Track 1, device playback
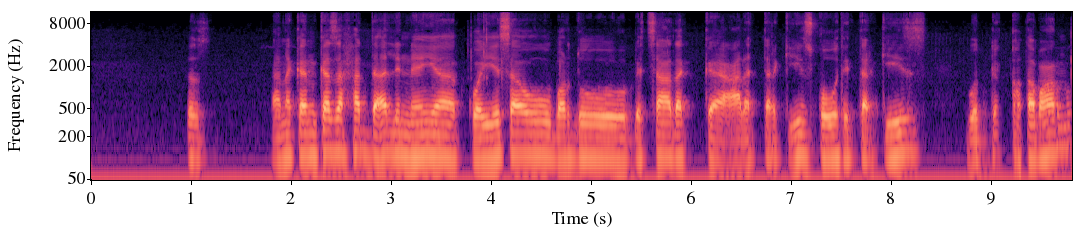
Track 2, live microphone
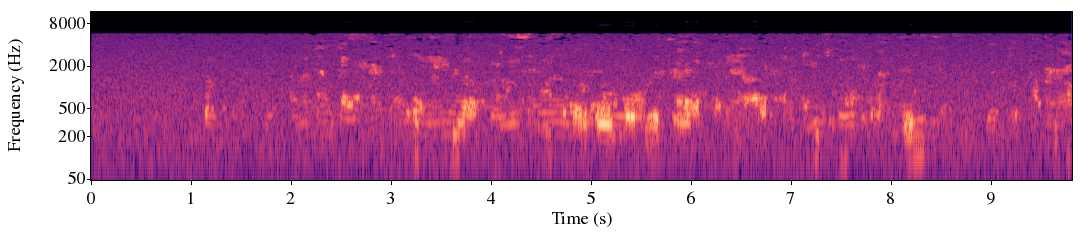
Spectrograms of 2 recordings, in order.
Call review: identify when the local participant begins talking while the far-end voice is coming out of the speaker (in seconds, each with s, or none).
none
